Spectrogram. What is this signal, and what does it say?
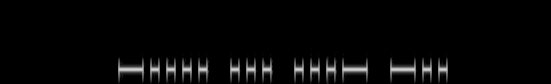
Morse code, heard as a keyed tone, about 15 wpm, 700 Hz. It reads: 6SVD
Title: Four Challenging Letter-Number Combinations 15wpm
